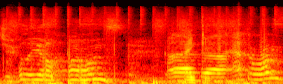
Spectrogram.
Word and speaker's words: Julio Jones: Julio Jones is kind of sliding. It's pronounced Julio Jones. Julio Jones.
